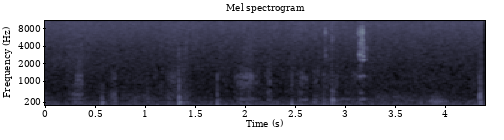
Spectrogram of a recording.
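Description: A soft, black oval foam microphone windscreen is tapped quickly from both sides with long acrylic nails and fingertips. The taps come through as deep, muffled thumps over a low hum, with an irregular throbbing rhythm like a heartbeat and almost no high-frequency content.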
